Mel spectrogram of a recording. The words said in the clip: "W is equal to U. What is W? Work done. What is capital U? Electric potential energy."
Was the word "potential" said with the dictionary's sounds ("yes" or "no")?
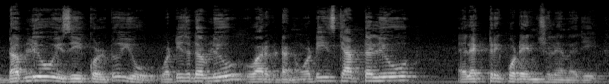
yes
